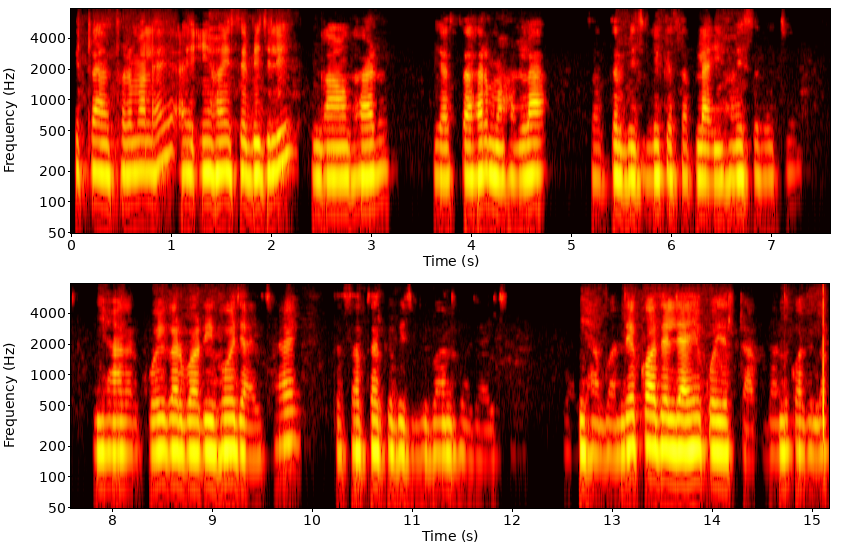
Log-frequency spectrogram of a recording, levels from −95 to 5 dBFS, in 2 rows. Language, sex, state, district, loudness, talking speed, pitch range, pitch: Maithili, female, Bihar, Darbhanga, -27 LUFS, 180 wpm, 170-190 Hz, 175 Hz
